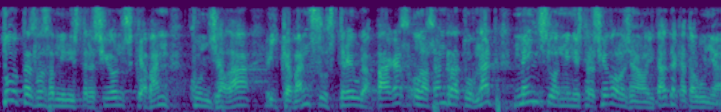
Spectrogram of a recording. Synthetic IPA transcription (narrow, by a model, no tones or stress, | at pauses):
t̪ot̪əzləzəd̪minist̪ɾəsionskəβaŋ | kunʲʒəlaikəβansust̪ɾɛwɾəpaɣəzləzanrət̪urnat̪mɛɲzləd̪minist̪ɾəsioðələʒənəɾəlit̪at̪̚d̪əkət̪əluɲə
